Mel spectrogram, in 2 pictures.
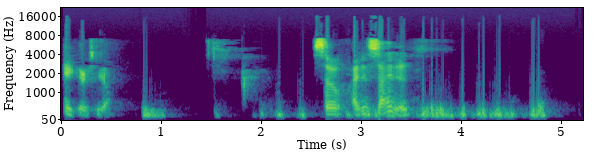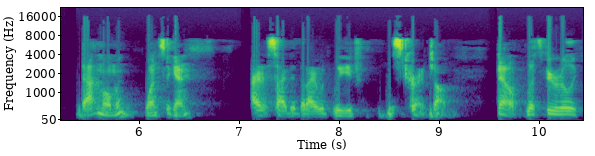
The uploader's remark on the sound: Please forgive the audio quality.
